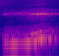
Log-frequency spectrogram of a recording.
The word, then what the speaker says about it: 鱼: Because in China, the pronunciation of fish is 鱼. It's abundance. Okay.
